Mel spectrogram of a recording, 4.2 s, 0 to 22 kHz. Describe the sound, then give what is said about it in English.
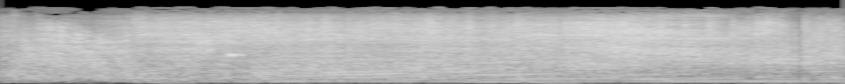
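A Roadster electric sports car, floored by Top Gear's Jeremy Clarkson, accelerates hard to 12,500 RPM, its motor whine climbing steadily in pitch over a loud, constant roar of tires and wind, with no voices. The motor is the size of a watermelon with one moving part. “Top Gear's Jeremy Clarkson took one out for a spin and marvels as he floors it.”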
